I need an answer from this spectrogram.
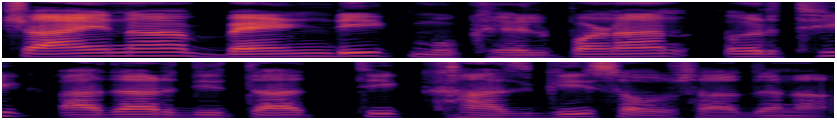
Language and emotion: Goan Konkani, neutral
